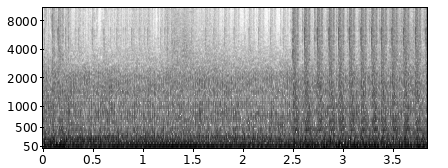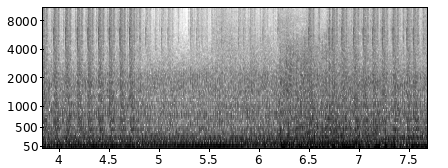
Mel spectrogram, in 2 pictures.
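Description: A propeller plane's engines drone steadily.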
